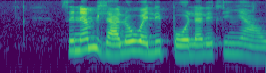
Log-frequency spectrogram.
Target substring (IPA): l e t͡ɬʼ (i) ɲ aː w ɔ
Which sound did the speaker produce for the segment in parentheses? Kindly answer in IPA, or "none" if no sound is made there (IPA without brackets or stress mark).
i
